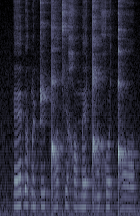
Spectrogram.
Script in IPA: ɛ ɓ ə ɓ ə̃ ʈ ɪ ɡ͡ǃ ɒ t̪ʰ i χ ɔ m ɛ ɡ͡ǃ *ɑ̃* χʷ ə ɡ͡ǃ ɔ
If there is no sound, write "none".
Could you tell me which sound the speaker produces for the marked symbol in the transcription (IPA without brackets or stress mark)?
ɑ̃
